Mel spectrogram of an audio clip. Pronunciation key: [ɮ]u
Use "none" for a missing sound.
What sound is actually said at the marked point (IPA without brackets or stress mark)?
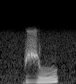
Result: ʒ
